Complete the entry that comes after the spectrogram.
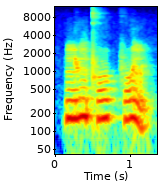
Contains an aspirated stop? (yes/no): yes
